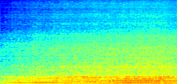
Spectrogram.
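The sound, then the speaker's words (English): A motorboat engine runs steadily during a boat trip up the Suwannee Canal, a waterway into the Okefenokee National Wildlife Refuge swamp. A continuous low rumbling drone holds even in loudness throughout, with no voices present. “We're on an hour-long boat trip up the Suwannee Canal.”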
